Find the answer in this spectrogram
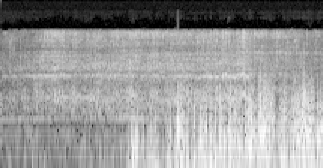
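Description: Distant RC catamaran's motor whining steadily across the water. About two seconds in, loud, gusty wind rumble on the microphone starts and covers it.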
